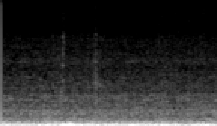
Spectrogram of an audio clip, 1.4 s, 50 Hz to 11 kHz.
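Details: 1997 Jaguar XK8 that needed 3–4 start attempts, suspected bad canister purge valve. It now starts with the gas cap off as a temporary fix and settles into a deep, even rumble, no misfire or hunting; normal running.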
